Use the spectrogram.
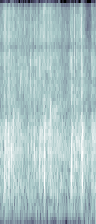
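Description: An indoor crowd applauds steadily for a brief stretch, with dense overlapping claps close by.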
